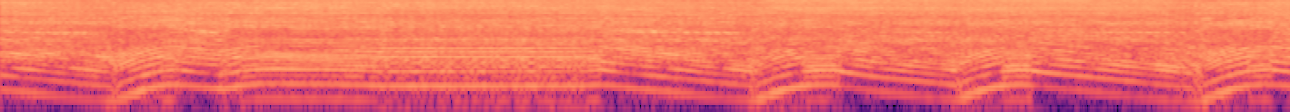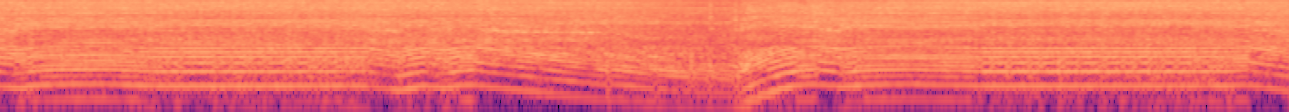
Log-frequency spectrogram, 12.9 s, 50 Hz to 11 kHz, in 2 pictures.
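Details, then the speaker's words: Husqvarna 362XP Special chainsaw cutting firewood with wrong ignition coil fitted by previous owner: idles fine but under cut bogs, blubbers and gargles, revs climbing then falling back; not a carburetion issue, won't rev like a 365; coil rev limiter prevents full revs. "YEAH, that is very frustrating to uh have something that's uh bobbling around and gargling like that."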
